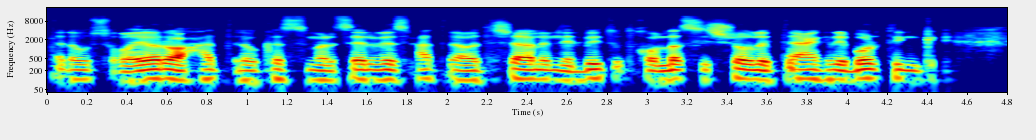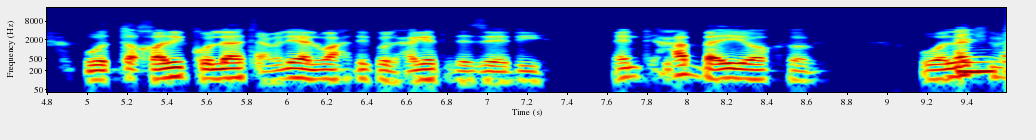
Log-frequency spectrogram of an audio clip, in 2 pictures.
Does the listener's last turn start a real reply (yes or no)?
no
